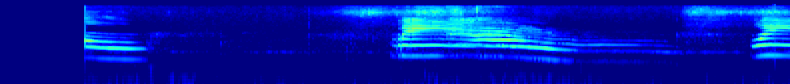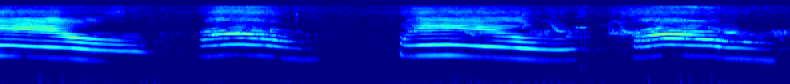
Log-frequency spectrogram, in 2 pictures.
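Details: Talkative free-roaming male cat at Nigeen Lake, Srinagar, Kashmir, giving a run of drawn-out harmonic meows, each falling in pitch after a brief rise, about six calls spaced one to two seconds apart.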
